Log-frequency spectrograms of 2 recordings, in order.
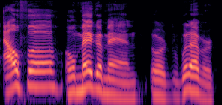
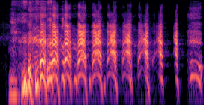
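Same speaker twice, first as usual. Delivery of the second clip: real hearty laugh, pitched up; cracking up out loud; loud burst of laughter; 11 semitones higher, 6 dB louder than usual. Real, not acted. Reacting to his friend's joke, with loud real laughter.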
